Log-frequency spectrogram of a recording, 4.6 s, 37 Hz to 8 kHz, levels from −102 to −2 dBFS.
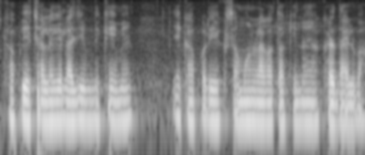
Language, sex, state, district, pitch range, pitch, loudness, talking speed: Bhojpuri, male, Bihar, Sitamarhi, 115-125 Hz, 120 Hz, -19 LUFS, 185 wpm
